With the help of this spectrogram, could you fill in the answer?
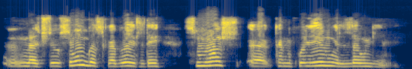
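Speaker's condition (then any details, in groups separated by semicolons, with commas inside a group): Cerebral palsy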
